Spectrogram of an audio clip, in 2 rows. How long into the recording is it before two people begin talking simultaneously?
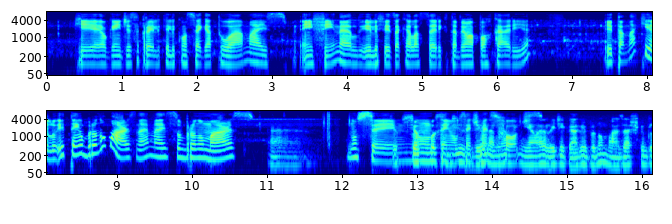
13 s

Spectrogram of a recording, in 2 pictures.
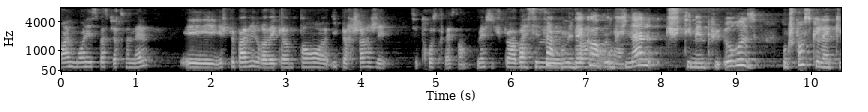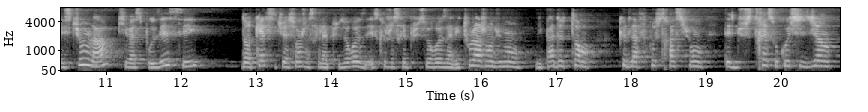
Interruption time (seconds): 6 s

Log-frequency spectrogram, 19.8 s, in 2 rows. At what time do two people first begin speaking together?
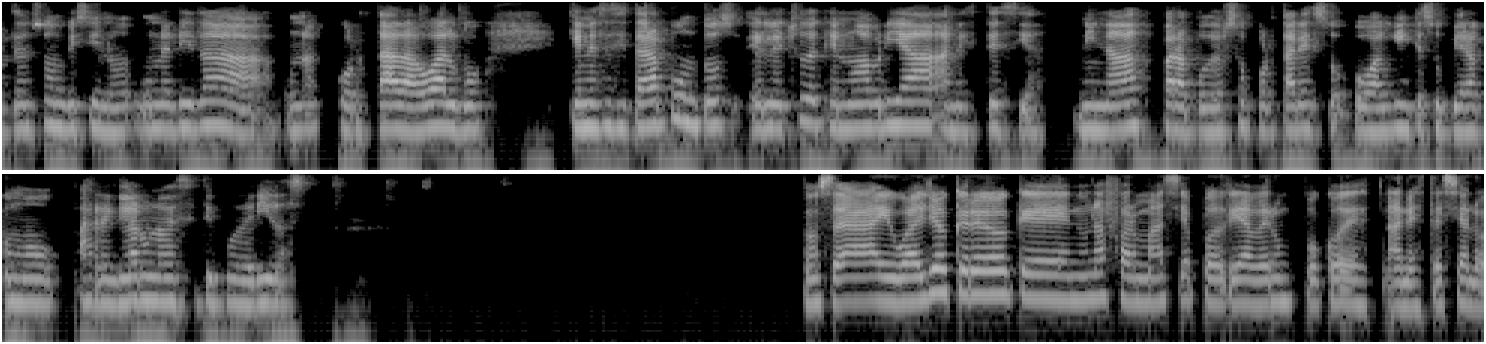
none

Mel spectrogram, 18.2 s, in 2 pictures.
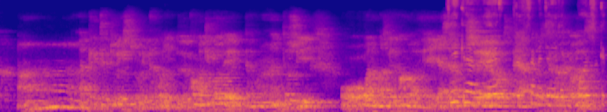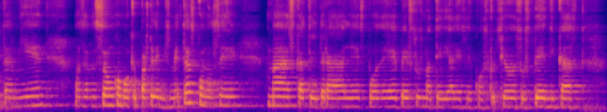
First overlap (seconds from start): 7 s

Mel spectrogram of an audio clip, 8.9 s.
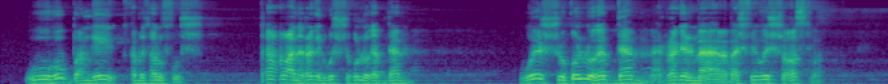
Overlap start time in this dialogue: none

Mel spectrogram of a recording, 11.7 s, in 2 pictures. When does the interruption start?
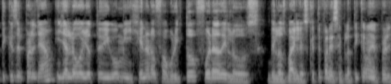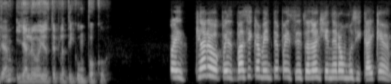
none

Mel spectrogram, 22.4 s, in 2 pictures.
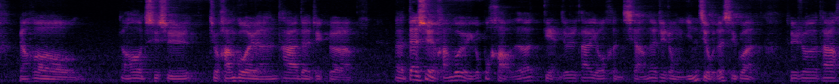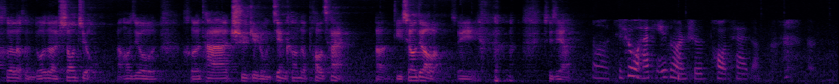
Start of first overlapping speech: none

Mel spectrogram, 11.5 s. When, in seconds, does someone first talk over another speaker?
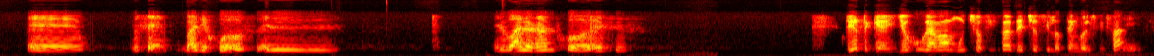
none

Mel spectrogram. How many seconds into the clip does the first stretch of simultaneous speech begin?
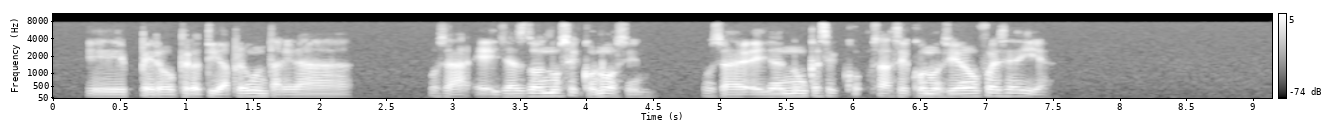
none

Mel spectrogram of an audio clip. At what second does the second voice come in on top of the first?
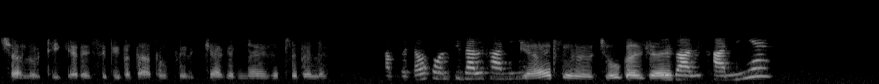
none

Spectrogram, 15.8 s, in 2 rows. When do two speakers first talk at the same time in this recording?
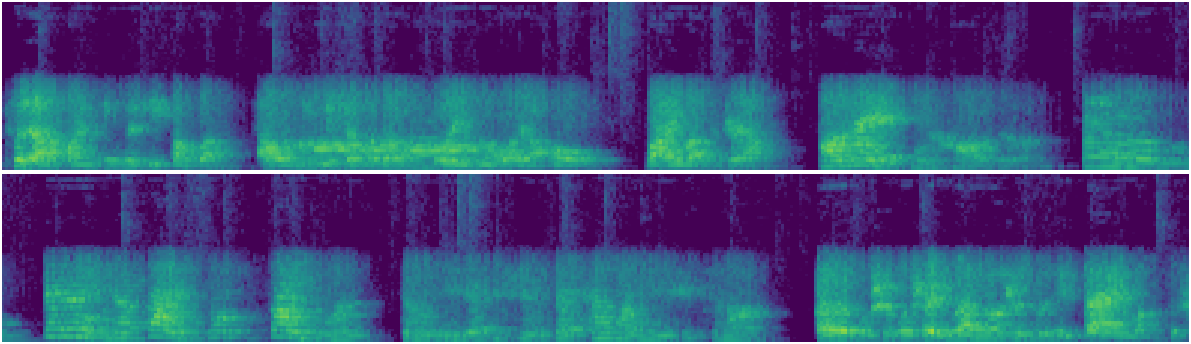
2 s

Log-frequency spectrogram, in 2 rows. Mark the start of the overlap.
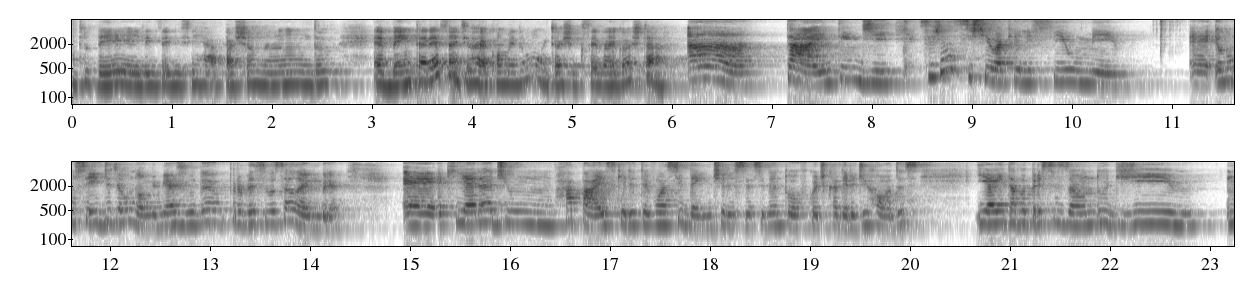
none

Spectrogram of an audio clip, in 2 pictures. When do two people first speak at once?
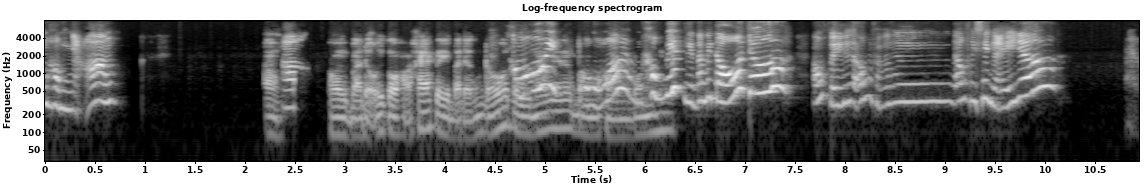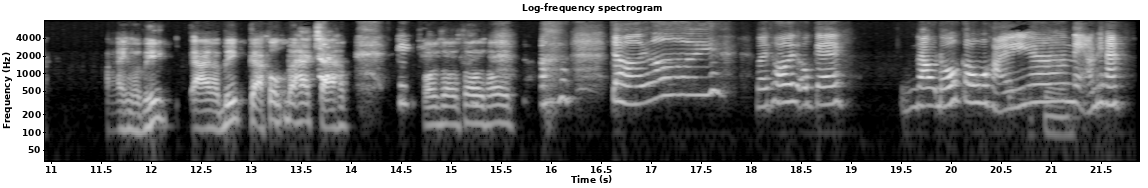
5 s

